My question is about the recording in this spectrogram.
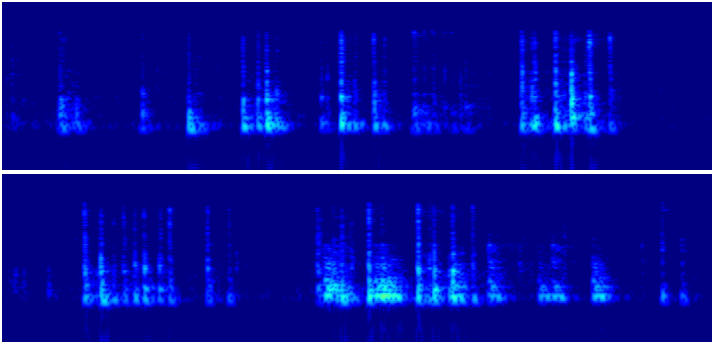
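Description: Computer keyboard typing: quick runs of keystrokes in short bursts, with brief pauses between them.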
